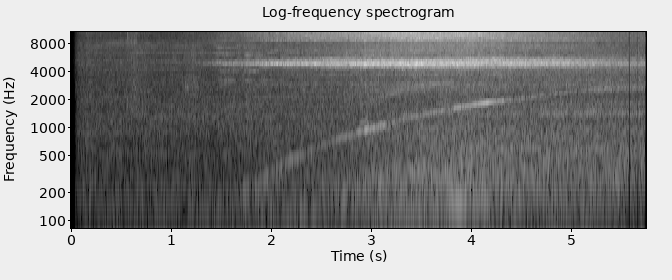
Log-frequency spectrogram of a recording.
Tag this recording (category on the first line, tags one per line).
Soundscapes > Urban
streetcar
tram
